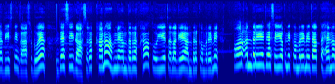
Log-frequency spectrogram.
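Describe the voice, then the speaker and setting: A woman's voice: sits high, no echo, muffled recording. A woman vlogger with a Mandyali-tinged Hindi accent, chatting casually outdoors at her hillside village farm, full of fillers. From Himachal Pradesh, India. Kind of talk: casual vlog narration.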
